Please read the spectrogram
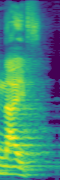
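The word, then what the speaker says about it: knife: बहुत सारे लोग कहेंगे यहां पर के साइलेंट है ठीक है साइलेंट है लेकिन क्यों साइलेंट है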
